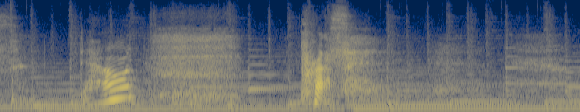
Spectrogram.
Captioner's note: inhales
